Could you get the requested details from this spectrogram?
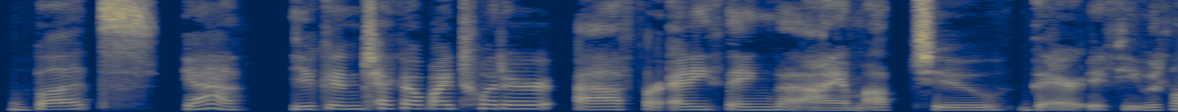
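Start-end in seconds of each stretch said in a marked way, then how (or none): none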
